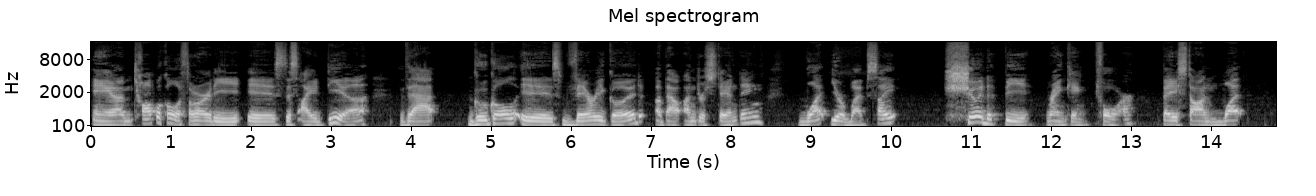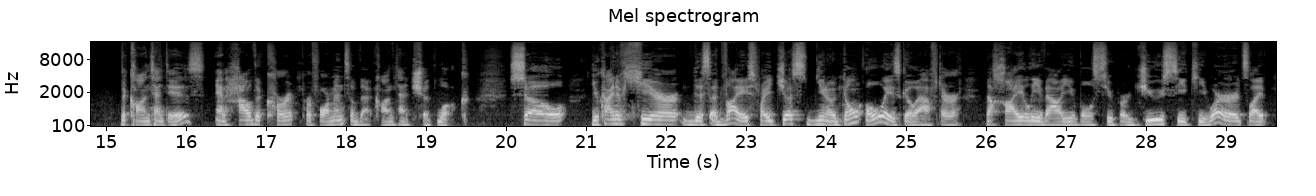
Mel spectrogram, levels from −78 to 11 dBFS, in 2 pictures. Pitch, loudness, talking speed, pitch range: 125 Hz, -12 LUFS, 115 wpm, 115-140 Hz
